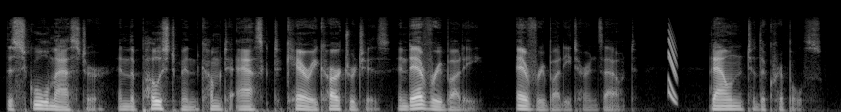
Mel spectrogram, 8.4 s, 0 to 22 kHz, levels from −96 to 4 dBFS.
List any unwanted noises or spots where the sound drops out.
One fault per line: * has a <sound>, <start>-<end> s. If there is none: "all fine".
* has a chirp, 6.7-6.8 s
